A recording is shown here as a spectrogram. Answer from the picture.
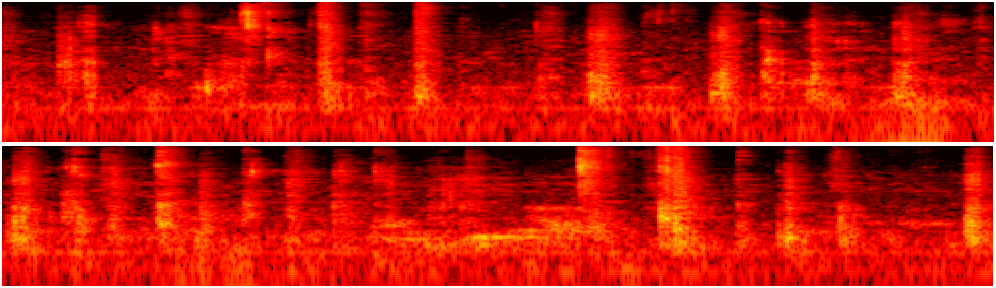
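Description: Close-up mouth sounds of someone chewing food: a steady run of short wet clicks and smacks. Near the end come two louder crisp crunches as she bites into a slice of raw cucumber.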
